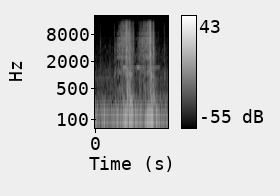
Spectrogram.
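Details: Ford Explorer power door lock after adding spring: two short crisp whirr-clunks about half a second apart as lock cycles; actuator firing cleanly, lock now works.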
